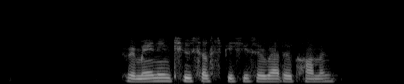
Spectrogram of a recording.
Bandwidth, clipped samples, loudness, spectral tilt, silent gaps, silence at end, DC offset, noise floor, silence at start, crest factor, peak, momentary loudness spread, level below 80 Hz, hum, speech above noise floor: 3.9 kHz; under 0.1%; -35 LUFS; -10.5 dB/octave; none; 0.7 s; under 0.1%; -84 dBFS; 1.25 s; 18 dB; -18 dBFS; 8 LU; -84 dBFS; none; 50 dB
